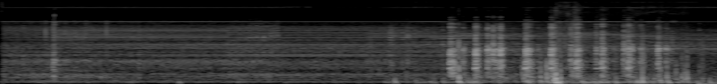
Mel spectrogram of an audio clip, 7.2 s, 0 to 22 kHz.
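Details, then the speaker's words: 1993 Gaelco World Rally JAMMA arcade board after replacing a 358 op-amp in the audio section: ragged crackly bursts, like applause, instead of intro music; sound still garbled, capacitors to be replaced next. "résultat n'est pas franchement au rendez vous on a même droit des bruits d'applaudissements à la place de la musique d'intro"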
